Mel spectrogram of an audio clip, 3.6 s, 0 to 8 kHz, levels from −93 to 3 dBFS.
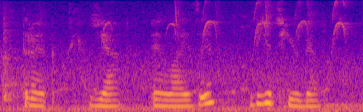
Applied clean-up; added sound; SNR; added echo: none; Squeak; 15 dB; none.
